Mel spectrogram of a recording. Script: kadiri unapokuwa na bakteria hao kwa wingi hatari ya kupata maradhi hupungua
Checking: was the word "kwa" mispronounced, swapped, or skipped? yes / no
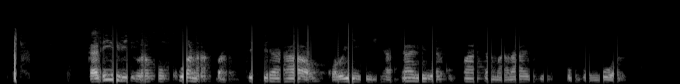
no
